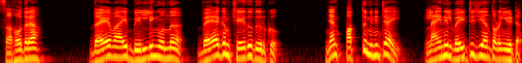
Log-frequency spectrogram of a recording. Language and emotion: Malayalam, angry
